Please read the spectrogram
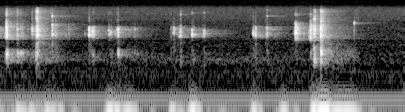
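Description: Typing on a computer keyboard: a quick run of keystrokes, with a louder clack about three seconds in.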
